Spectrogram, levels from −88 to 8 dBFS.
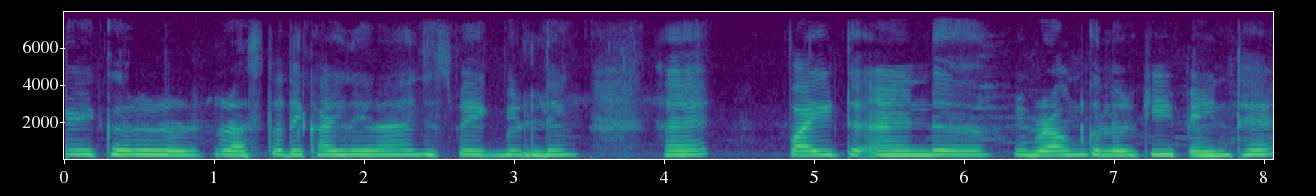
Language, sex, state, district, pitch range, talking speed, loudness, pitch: Hindi, female, Uttar Pradesh, Budaun, 245-265 Hz, 140 wpm, -21 LUFS, 255 Hz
